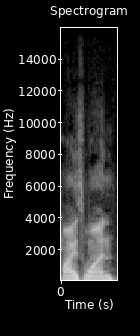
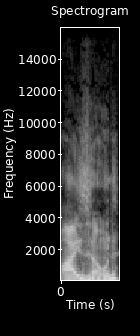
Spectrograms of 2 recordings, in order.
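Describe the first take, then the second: First: The name sounds like 'eyes one'. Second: The name sounds like 'eye zone'. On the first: The speaker calls it wrong. "I don't like to call them eyes one" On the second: The speaker calls it right. "I call them eye zone"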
